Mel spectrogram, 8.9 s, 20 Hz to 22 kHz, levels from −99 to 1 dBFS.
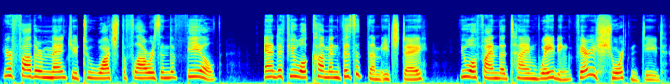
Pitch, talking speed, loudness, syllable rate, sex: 235 Hz, 200 wpm, -17 LUFS, 4.6 syllables/s, female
